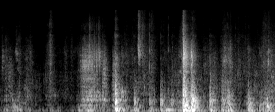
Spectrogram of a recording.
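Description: Rustling and scattered knocks of household objects being handled and set down, with one louder knock about two-thirds of the way through.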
